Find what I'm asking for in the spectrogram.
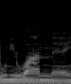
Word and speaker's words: UniOne: dato che appunto letteralmente UniOne in italiano si legge unione.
